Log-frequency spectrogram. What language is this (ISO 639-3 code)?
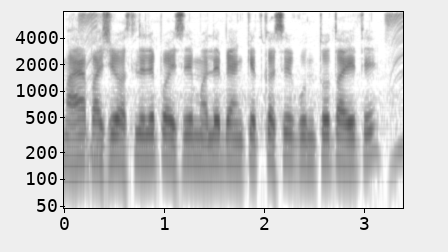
mar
